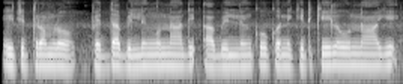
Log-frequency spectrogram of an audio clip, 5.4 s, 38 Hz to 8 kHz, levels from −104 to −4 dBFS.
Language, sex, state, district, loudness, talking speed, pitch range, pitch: Telugu, male, Telangana, Mahabubabad, -19 LUFS, 120 wpm, 120-130 Hz, 125 Hz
